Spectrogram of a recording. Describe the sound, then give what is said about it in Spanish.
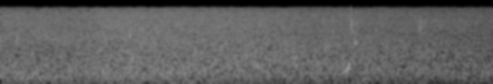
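A soft, steady wash of water, like gentle ocean waves lapping continuously at low volume, with no distinct breaks or crashes and no voices. “Sin embargo, solo fui mecida por las olas que intentaban calmarme con su suave vaivén.”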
